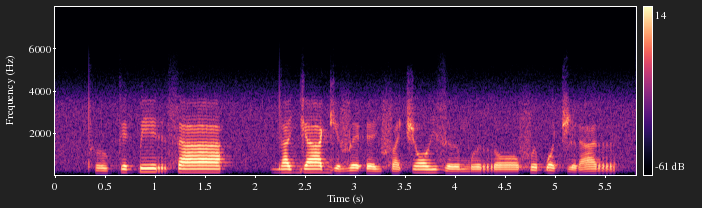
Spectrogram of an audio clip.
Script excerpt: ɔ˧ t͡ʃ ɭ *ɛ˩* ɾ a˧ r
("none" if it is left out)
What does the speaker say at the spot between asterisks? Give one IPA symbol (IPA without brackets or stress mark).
ə˩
